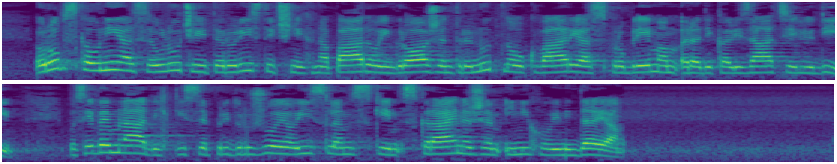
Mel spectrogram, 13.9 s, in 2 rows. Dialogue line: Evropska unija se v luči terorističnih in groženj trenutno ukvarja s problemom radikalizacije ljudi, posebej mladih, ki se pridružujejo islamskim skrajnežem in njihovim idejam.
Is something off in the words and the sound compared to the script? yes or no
yes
